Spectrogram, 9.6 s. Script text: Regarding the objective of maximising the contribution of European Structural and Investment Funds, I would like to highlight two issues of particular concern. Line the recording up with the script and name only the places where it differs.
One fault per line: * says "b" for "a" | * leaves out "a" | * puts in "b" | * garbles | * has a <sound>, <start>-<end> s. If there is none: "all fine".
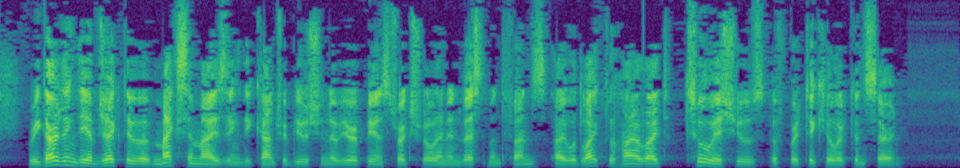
all fine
